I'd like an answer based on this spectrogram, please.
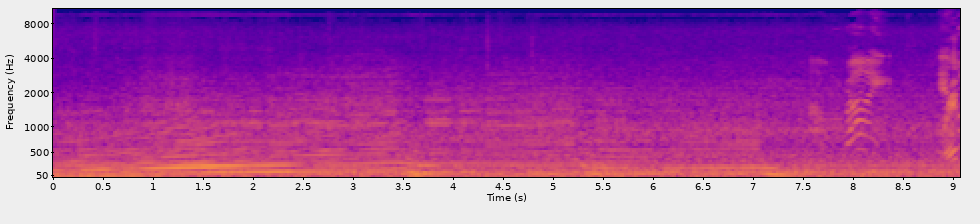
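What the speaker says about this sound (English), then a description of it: "give it a good little hard throttle here." A car accelerating under hard throttle, engine note sweeping upward through the gears loud and close, with people talking over it.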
